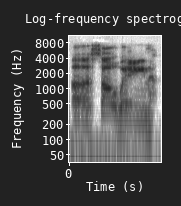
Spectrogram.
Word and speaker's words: Samhain: And Sam is short for Samhain, even though the M's not pronounced in Salwayne.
